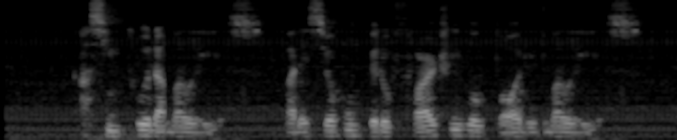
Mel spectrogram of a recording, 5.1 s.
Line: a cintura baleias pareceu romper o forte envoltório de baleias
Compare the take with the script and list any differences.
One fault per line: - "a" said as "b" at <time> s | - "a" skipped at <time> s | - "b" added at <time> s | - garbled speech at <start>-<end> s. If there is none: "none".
none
